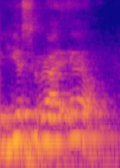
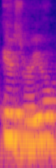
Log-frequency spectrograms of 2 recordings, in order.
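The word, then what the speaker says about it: יִשְׂרָאֵל: Jacob and his name was again changed to yes or il today we say Israel but in Hebrew we pronounce it as yes or I am and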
